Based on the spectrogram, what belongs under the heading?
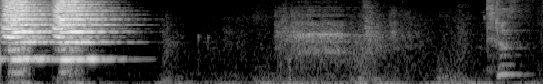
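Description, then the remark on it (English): Two loud, piercing air horn blasts in quick succession, harsh and brassy, followed by fainter background rustling and noise. “It's an air horn.”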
